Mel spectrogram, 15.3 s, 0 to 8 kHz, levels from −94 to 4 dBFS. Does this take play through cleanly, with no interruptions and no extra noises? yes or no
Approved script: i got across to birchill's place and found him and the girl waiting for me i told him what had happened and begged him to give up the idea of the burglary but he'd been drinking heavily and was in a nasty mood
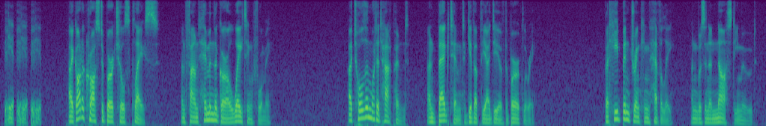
no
